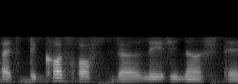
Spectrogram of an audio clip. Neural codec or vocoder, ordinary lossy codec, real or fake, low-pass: codec, 24 kHz, 0.9 kbps, WavTokenizer, large speech release; Opus, 64 kbps; fake; 3.6 kHz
